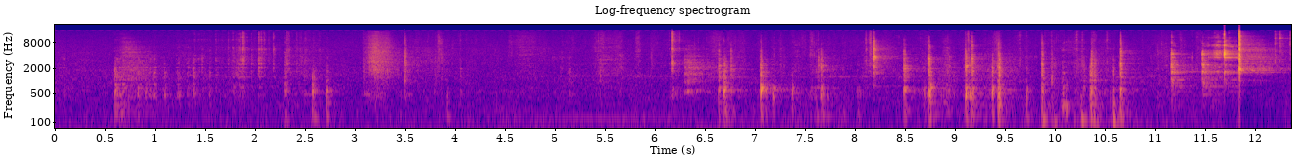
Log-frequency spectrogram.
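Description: Metal clinks, taps and knocks as an automatic-transmission oil pan and its loosely fitted bolts are handled and pushed up into place against the gearbox. The clicks are sparse at first and become a quick, busy run in the second half.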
